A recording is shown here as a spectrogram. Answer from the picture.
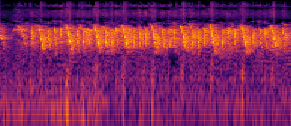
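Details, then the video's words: Bar-winged prinia (ciblek) in a lure recording for training birds. Throughout, a loud, rapid series of sharp, buzzy, high-pitched notes repeats at an even, pulsing pace of roughly two to three notes a second. "MASTER PANCINGAN BURUNG CIBLEK KESAYANGAN"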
